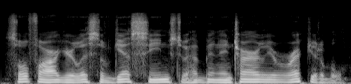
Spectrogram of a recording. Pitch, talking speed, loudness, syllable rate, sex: 105 Hz, 205 wpm, -16 LUFS, 5.3 syllables/s, male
